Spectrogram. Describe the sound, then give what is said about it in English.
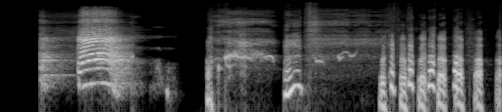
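A person waking from sleep in a bedroom: a sharp gasp bursts out, followed by a wavering, high-pitched scream in two rising stages, then a string of short, ragged panicked cries and breaths. No words are spoken. “Now you can hear me sort of gasp awake and then a sort of two-tiered scream as I try and work out what's above me.”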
